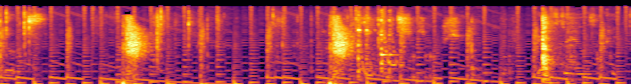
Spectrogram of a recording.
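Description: Background music with a steady beat and a repeated falling figure, cut by two loud, sharp hits about a second in and about three seconds in, and a weaker one near the end.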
